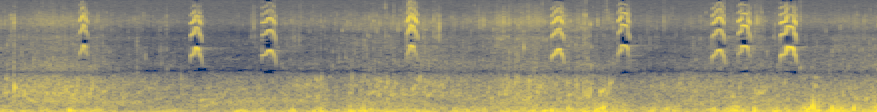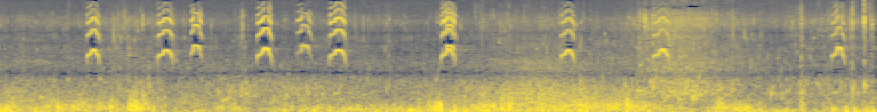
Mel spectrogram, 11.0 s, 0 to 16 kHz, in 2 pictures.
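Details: Eurasian oystercatcher chicks filmed close up at RSPB Snettisham, Norfolk, on 19 July 2016, calling with many repeated high, piping peeps in loose clusters over low rumbling noise.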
